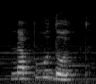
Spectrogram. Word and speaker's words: Napudot: Napudot. Na pu dot Napudot It's hot.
